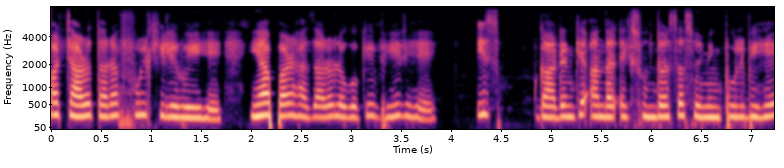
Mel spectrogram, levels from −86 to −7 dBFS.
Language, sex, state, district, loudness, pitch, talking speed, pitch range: Hindi, female, Bihar, Gaya, -20 LUFS, 235 Hz, 200 wpm, 225-250 Hz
